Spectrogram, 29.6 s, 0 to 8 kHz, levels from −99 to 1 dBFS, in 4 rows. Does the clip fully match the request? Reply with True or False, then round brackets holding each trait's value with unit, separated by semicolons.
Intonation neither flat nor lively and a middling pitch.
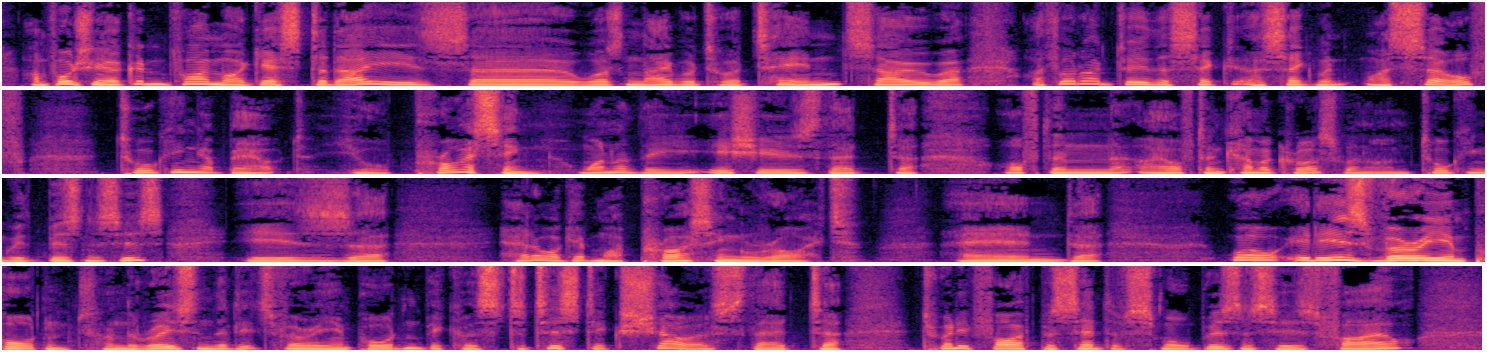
True (4.0 semitones; 160 Hz)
